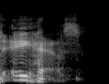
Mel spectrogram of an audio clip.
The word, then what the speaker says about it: Ahaz: The king of Judah is named Ahaz. At least that's how we pronounce it in English.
